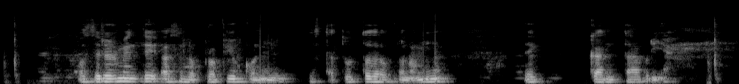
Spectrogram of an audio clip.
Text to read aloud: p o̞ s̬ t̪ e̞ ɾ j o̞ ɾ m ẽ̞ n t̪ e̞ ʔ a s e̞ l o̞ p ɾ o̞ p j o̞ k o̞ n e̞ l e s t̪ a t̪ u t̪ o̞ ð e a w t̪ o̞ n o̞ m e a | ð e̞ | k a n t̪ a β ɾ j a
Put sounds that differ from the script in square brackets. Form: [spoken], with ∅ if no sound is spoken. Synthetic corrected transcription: p o̞ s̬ t̪ e̞ ɾ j o̞ ɾ m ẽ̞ n t̪ e̞ ʔ a s e̞ l o̞ p ɾ o̞ p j o̞ k o̞ n e̞ l e s t̪ a t̪ u t̪ o̞ ð e a w t̪ o̞ n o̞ m [i] a | ð e̞ | k a n t̪ a β ɾ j a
